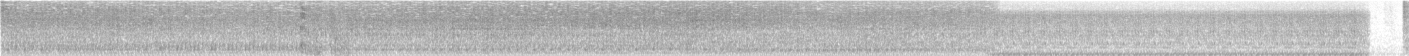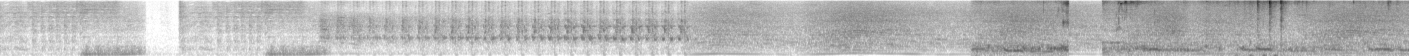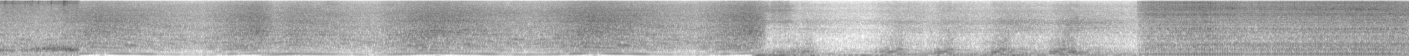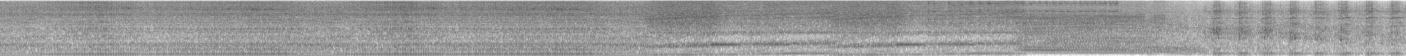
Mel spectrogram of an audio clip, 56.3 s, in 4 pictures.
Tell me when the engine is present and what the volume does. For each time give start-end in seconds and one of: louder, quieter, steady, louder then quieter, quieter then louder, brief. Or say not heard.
0.0-56.2 louder.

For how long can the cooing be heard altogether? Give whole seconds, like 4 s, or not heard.
5 s.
